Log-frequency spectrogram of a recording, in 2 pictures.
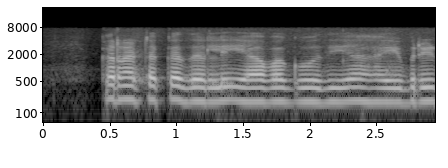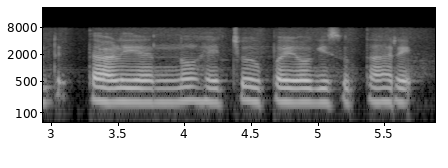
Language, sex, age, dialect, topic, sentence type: Kannada, female, 18-24, Central, agriculture, question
